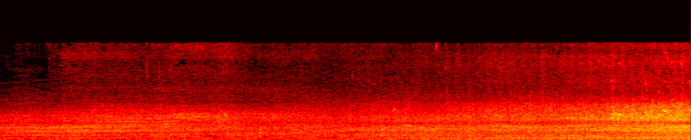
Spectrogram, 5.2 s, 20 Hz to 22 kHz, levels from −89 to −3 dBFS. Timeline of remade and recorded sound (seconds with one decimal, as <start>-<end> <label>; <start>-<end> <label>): 0.0-5.2 recorded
